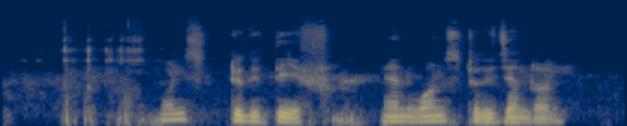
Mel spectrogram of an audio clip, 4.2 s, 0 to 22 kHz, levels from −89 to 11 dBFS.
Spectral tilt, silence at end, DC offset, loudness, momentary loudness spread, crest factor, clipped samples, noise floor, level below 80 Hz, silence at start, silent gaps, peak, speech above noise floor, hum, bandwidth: -7.5 dB/octave; 0.4 s; under 0.1%; -25 LUFS; 17 LU; 20 dB; under 0.1%; -44 dBFS; -52 dBFS; 0.4 s; none; -6 dBFS; 19 dB; none; 11 kHz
